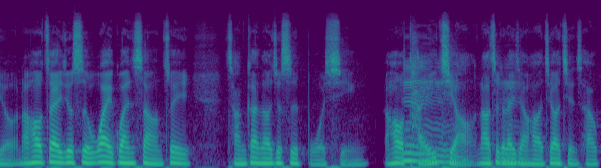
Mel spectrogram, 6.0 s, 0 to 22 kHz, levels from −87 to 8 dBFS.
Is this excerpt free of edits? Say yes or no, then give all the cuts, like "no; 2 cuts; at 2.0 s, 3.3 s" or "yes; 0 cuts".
yes; 0 cuts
